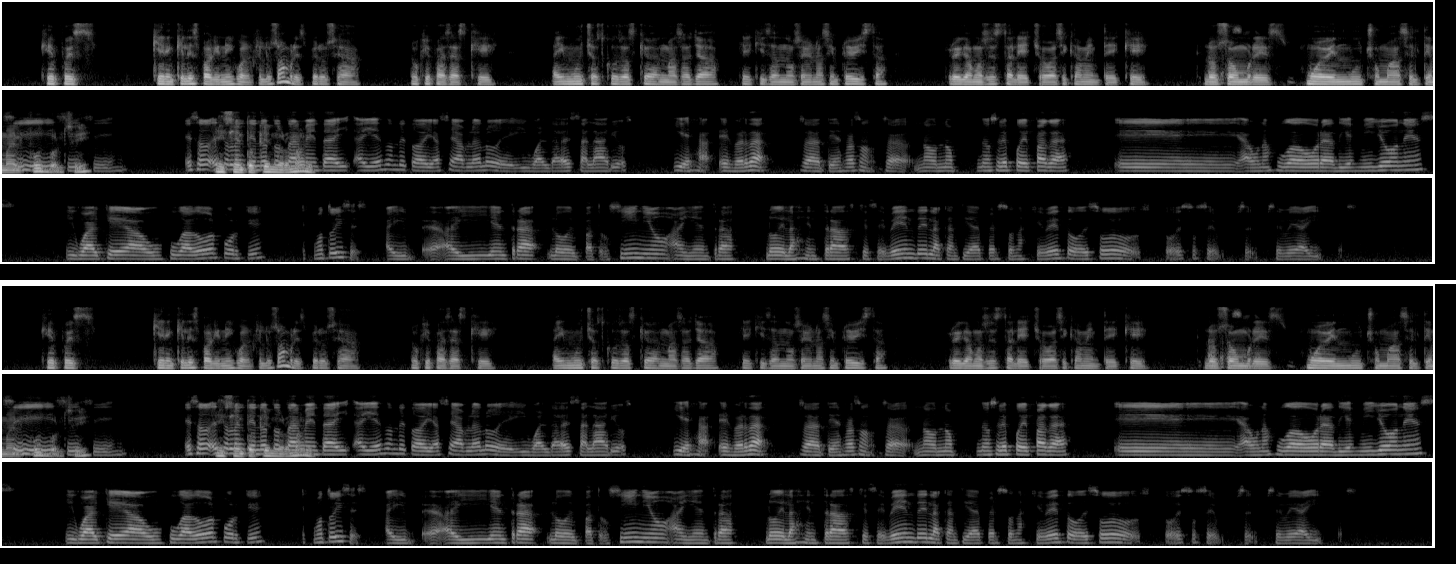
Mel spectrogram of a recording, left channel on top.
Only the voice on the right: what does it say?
patrocinio.
Sí,
sí,
sí. Eso, eso
lo entiendo
totalmente.
Ahí, ahí es donde todavía se habla lo de igualdad de salarios y es, a- es verdad. O sea, tienes razón. O sea, no, no, no se le puede pagar eh, a una jugadora 10 millones igual que a un jugador porque es como tú dices, ahí, eh, ahí entra lo del patrocinio, ahí entra lo de las entradas que se venden la cantidad de personas que ve, todo eso, todo eso se, se, se ve ahí, pues.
